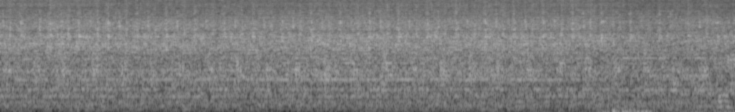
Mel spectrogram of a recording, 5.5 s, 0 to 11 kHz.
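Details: 2002 Chevy Avalanche 5.3L V8. A steady idle has a hard metallic clank riding through it, a deep bottom-end knock. The owner says it sounds like rod knock.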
